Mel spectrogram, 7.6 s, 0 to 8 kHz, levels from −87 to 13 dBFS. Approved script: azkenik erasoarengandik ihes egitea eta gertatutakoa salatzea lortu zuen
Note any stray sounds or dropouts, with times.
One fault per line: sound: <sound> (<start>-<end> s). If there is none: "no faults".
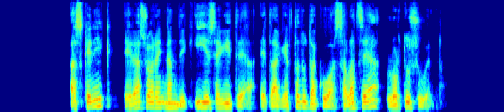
no faults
